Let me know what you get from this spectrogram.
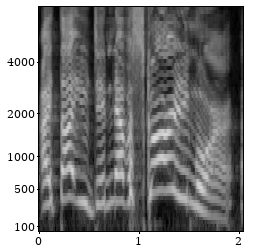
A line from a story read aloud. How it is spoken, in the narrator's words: I shouted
